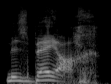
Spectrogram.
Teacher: So instead of cha, it's ach. The A sound comes first, then your guttural phlegm sound comes second.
